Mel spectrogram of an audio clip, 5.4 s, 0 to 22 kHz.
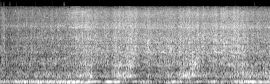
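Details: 2004 Nissan Frontier after replacing the ignition coil and ignition control module/crank position sensor in the distributor to cure no spark, no start: revs up and down smoothly with no misfire, stumble or popping. Repair successful.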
